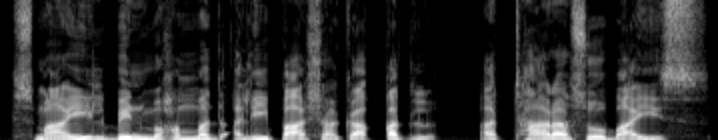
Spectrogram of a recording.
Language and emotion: Urdu, neutral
